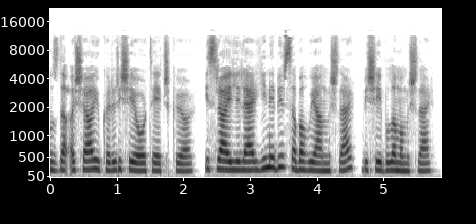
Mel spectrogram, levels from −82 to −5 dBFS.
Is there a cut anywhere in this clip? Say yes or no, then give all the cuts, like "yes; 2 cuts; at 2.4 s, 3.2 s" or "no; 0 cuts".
yes; 3 cuts; at 1.0 s, 2.2 s, 4.7 s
